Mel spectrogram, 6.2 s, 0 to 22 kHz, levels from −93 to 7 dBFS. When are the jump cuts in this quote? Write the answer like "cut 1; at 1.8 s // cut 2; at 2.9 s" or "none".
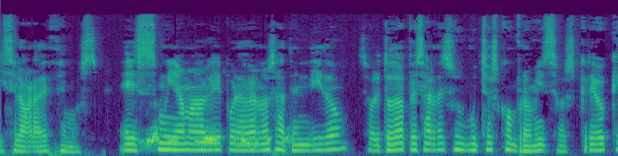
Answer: cut 1; at 1.0 s // cut 2; at 3.5 s

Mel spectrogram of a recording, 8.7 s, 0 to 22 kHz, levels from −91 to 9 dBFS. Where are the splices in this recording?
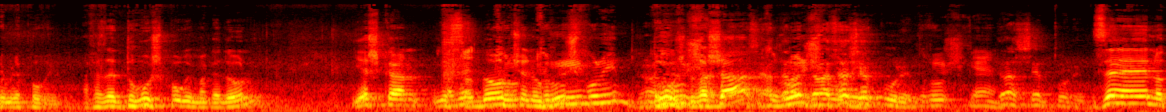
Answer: cut 1; at 4.7 s

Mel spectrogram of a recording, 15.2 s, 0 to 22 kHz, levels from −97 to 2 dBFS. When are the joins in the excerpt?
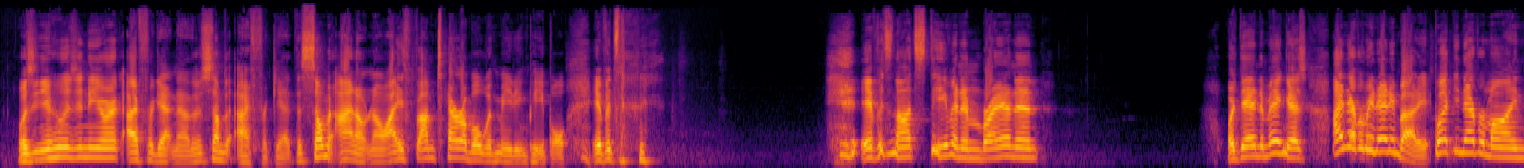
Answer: cut 1; at 13.3 s // cut 2; at 14.3 s

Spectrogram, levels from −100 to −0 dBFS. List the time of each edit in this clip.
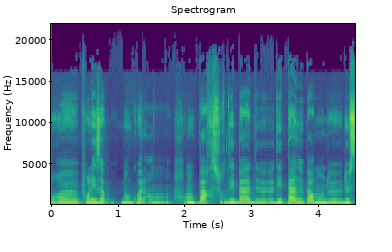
none

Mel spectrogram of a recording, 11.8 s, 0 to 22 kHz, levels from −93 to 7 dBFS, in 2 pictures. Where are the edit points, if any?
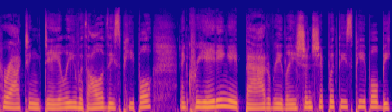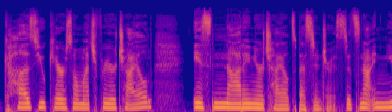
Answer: none

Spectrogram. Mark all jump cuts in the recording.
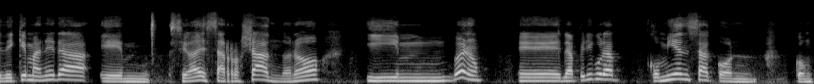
cut 1; at 3.5 s

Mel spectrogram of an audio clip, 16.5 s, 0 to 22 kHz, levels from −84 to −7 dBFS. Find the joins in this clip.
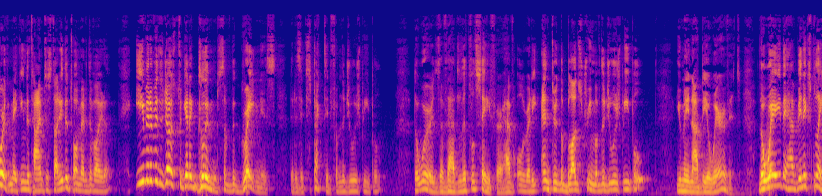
cut 1; at 15.0 s

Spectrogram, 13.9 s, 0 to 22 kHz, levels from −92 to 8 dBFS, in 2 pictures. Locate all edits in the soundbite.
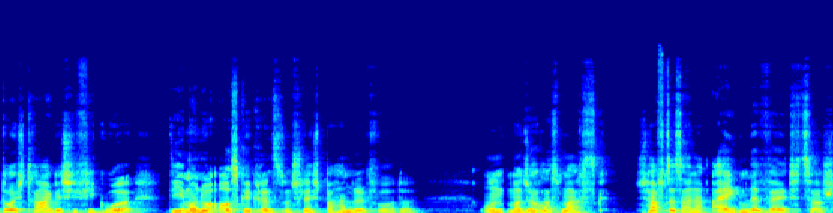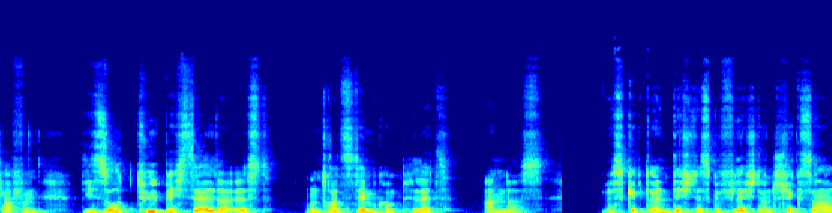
cut 1; at 4.2 s

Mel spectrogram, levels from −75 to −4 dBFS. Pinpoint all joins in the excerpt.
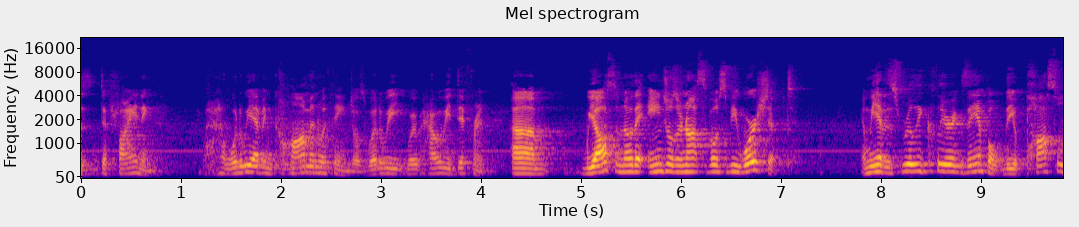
cut 1; at 4.3 s

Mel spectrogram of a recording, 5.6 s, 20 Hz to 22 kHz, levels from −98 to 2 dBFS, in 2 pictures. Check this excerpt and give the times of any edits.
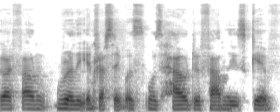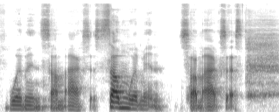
none

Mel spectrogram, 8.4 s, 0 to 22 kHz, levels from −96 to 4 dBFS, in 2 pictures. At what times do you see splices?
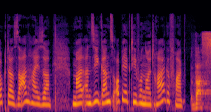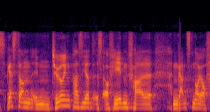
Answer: cut 1; at 3.7 s // cut 2; at 6.1 s

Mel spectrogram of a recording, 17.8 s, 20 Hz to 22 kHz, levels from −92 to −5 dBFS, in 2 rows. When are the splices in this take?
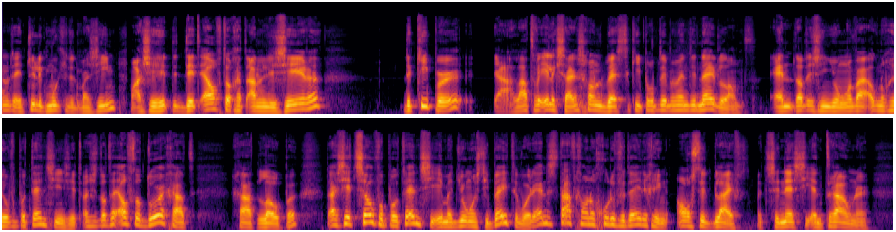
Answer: cut 1; at 1.2 s // cut 2; at 11.5 s

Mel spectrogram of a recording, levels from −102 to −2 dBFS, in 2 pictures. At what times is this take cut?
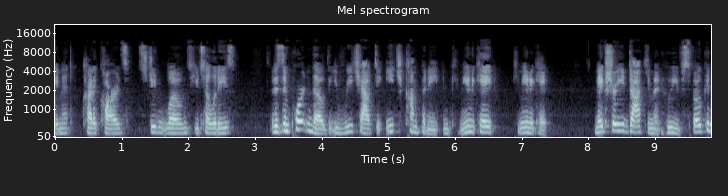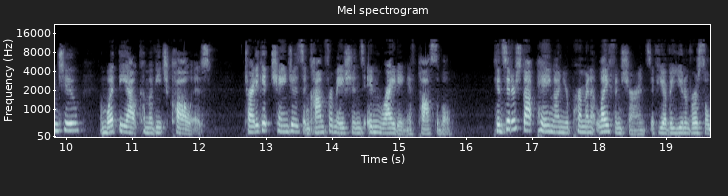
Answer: cut 1; at 5.9 s // cut 2; at 16.4 s

